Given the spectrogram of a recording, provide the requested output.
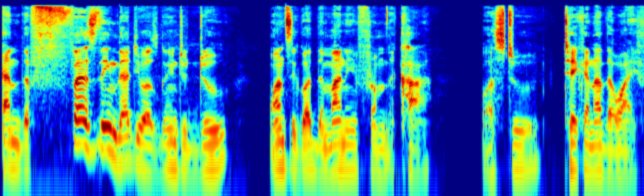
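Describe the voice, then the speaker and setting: A man with an ordinary speaking voice talks at a moderate pace. His pitch is fairly low, with ordinary pitch variation. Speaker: pastor. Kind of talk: casual chat.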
